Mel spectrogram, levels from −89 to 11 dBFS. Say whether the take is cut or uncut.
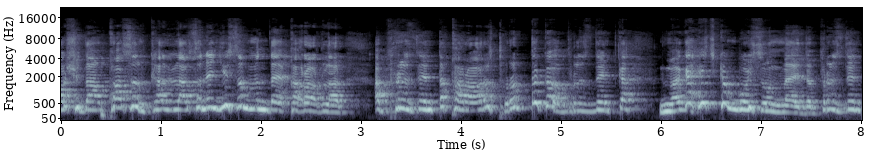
uncut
